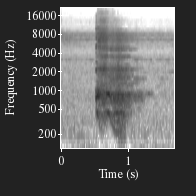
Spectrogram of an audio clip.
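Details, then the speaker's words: Nurse demonstrating effective cough technique to a female patient: a deep breath in, then one strong acted cough to clear the airway. "Baik, tujuan saya ke sini saya akan mengajari Ibu cara batuk efektif yang benar. Yang pertama, jika Ibu mau merasa batuk, Ibu bisa tarik nafas dalam dan contohnya seperti ini ya Bu."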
